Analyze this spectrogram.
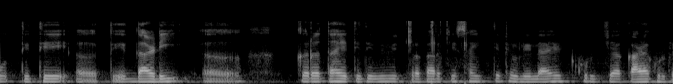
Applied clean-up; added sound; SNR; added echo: neural separator model SepFormer DNS4.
